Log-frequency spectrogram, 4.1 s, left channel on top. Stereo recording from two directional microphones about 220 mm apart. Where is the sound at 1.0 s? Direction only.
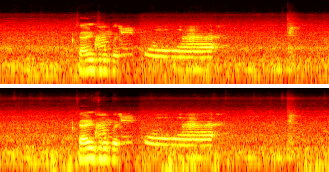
50° right (ahead or behind).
